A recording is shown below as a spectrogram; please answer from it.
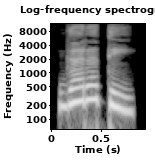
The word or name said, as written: ಕಾರ್ತಿ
